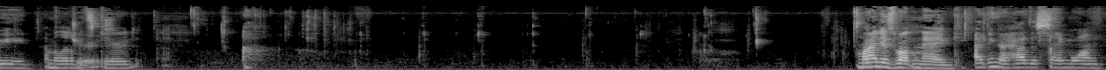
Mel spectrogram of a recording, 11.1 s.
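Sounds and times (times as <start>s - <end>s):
low steady hum: 0.0s - 11.0s
person chewing: 1.5s - 8.6s.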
